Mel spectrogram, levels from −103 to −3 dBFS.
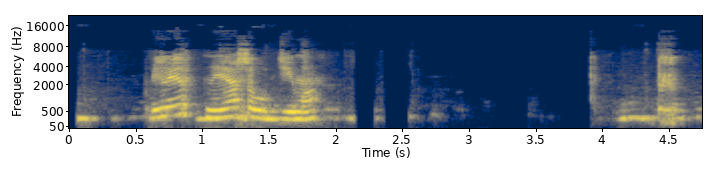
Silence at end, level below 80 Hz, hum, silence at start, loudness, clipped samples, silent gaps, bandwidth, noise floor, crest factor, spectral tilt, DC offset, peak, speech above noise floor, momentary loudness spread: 0 s; -66 dBFS; none; 0.05 s; -13 LUFS; under 0.1%; 2.22-2.26 s, 2.38-2.49 s, 3.26-3.43 s, 3.70-3.89 s; 9.4 kHz; -82 dBFS; 16 dB; -3 dB/octave; under 0.1%; 0 dBFS; 70 dB; 16 LU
